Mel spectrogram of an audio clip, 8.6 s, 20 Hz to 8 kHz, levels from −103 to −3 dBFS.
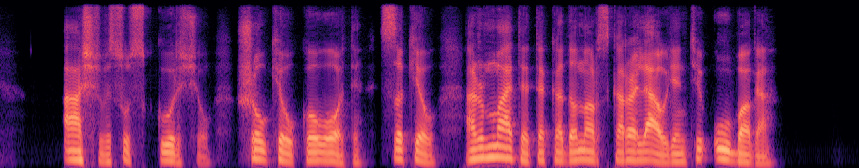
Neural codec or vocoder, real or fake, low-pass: codec, 16 kHz, 0.8 kbps, ZipCodec; fake; 7.2 kHz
